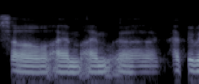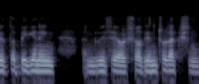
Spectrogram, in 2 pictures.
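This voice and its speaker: A man with a non-native accent speaks in a fairly low pitch. His tone is dark and mellow, and his pace is fairly slow. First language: not English. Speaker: talk show host. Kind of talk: online interview discussion. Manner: hesitant, many fillers.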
